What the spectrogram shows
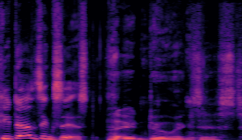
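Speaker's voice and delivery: swooping, animated tv commercial voice. Chatting with a co-host, doing a favorite commercial: impression from a commercial. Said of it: "Your impression of that never gets old".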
